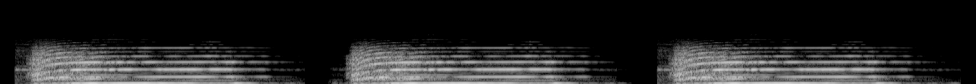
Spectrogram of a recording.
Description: the purge siren.mp3
the-purge-siren.mp3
